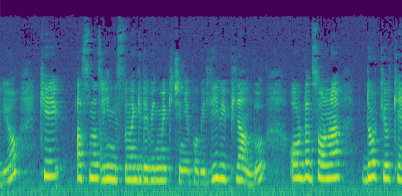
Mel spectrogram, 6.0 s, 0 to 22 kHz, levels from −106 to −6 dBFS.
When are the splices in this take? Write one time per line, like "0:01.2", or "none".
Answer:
0:01.5
0:04.7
